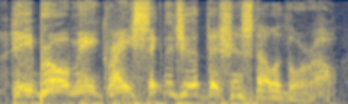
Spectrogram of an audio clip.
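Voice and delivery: loud wiseguy boast; shouting boast. Acted. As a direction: brag it to the rafters. Boasting about gift.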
